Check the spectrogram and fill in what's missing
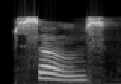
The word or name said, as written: sos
